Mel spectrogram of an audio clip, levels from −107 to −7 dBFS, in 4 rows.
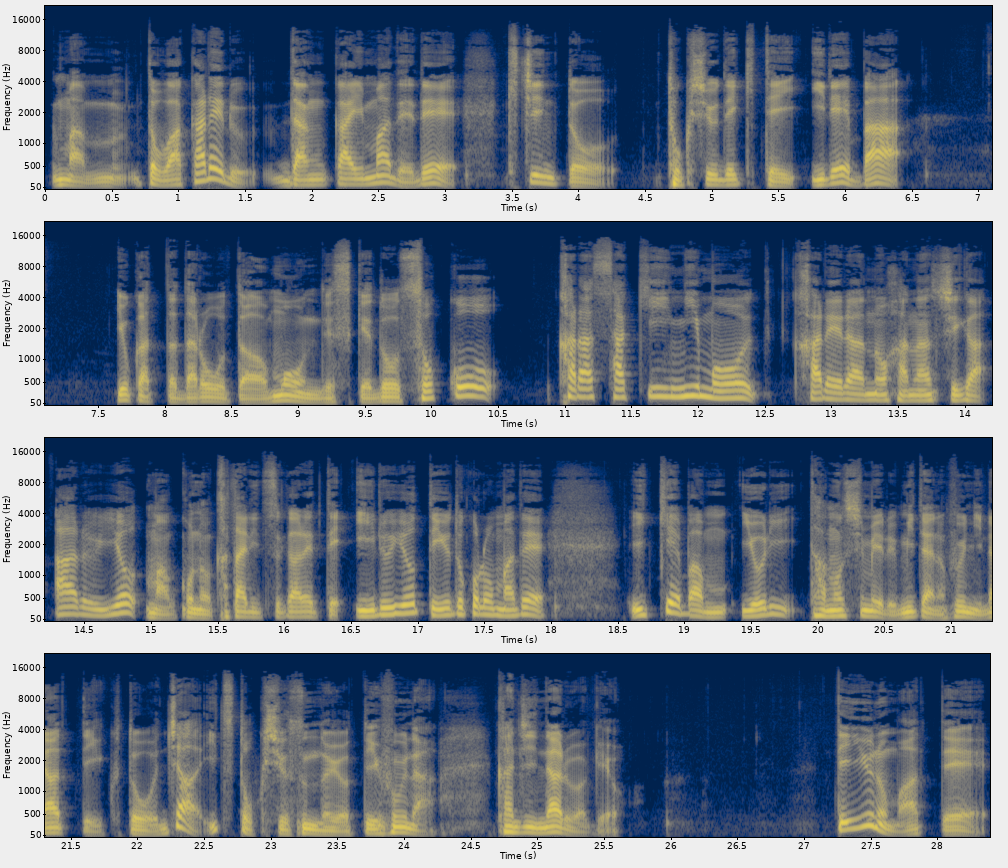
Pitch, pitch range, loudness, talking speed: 120 Hz, 105-155 Hz, -26 LUFS, 285 characters per minute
